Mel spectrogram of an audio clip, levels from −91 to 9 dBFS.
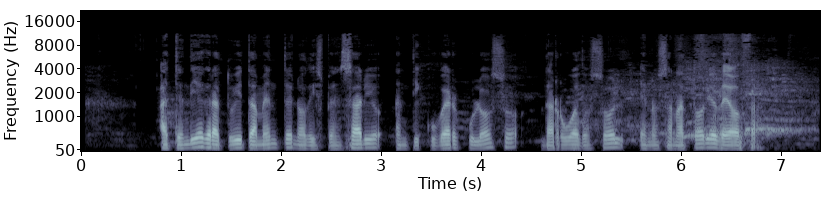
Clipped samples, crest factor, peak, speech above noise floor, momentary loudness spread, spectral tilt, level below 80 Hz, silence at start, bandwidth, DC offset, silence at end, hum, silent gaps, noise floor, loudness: under 0.1%; 22 dB; -6 dBFS; 39 dB; 13 LU; -5.5 dB/octave; -58 dBFS; 0.8 s; 11.5 kHz; under 0.1%; 0.1 s; none; none; -67 dBFS; -28 LUFS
